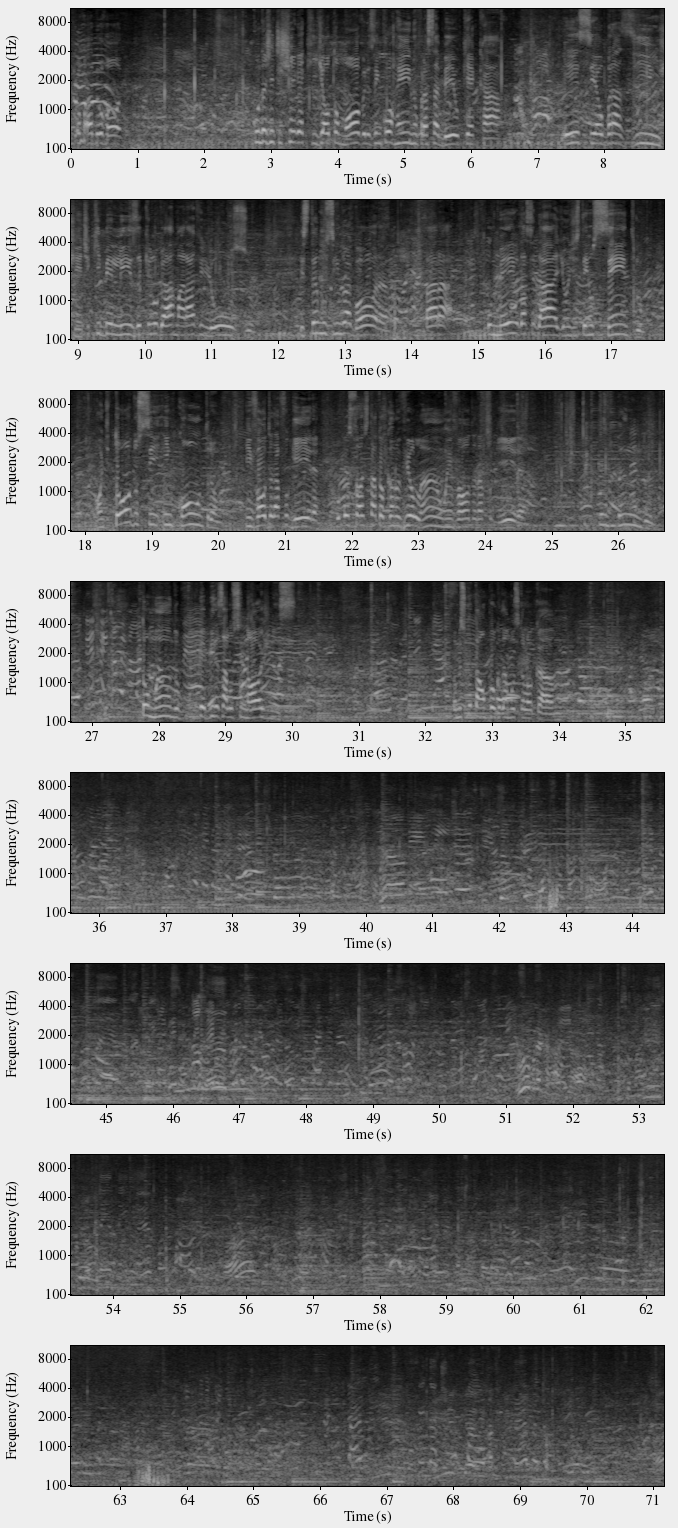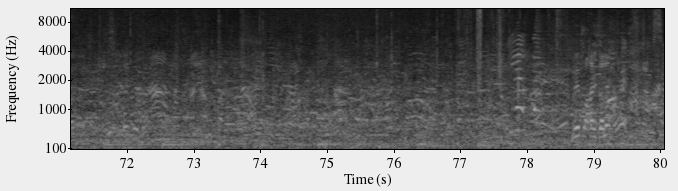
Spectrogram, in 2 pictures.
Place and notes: Flexeiras, Ceará, Brazil - Crazy tour guide presents the Flexeiras Beach
Crazy tour guide presents the Flexeiras Beach.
